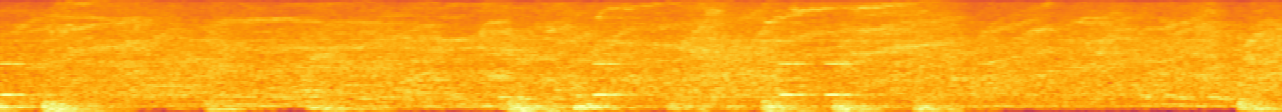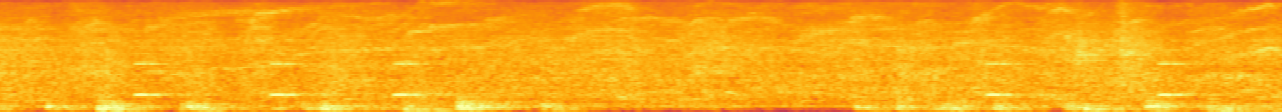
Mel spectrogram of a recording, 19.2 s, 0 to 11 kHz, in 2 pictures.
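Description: Several electric 1/10th-scale RC off-road buggies racing, their motors whining up and down in pitch as they accelerate and brake. Short electronic beeps come at irregular intervals, a few seconds apart.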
